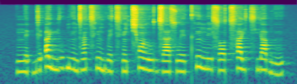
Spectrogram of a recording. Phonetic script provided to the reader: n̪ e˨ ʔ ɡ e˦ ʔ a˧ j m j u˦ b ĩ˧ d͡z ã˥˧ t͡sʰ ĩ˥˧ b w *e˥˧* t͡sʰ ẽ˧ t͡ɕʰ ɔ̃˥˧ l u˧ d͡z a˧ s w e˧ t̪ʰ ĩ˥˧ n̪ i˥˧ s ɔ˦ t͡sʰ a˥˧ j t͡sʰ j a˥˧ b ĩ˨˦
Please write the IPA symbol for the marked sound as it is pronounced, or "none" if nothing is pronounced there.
e˧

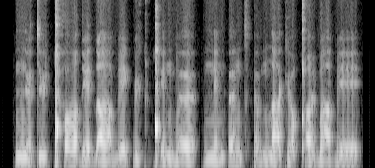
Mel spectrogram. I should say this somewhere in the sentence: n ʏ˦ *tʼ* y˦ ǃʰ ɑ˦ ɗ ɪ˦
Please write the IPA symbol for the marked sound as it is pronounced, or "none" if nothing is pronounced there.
t̪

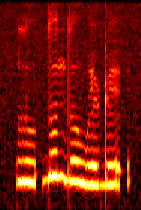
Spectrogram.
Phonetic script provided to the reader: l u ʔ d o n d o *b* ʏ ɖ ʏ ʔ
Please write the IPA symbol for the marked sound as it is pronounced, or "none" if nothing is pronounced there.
w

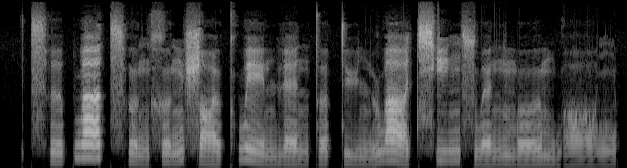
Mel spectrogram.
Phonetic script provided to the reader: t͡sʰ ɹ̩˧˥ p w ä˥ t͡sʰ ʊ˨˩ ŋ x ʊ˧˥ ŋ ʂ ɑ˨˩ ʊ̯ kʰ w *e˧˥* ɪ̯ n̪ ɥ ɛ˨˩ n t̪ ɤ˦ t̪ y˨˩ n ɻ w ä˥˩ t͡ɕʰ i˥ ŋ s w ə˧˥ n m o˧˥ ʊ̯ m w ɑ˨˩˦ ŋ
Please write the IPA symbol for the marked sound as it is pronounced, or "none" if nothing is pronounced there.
e˥˩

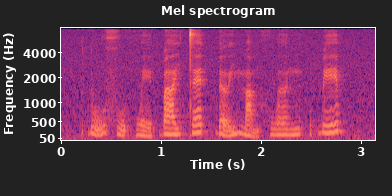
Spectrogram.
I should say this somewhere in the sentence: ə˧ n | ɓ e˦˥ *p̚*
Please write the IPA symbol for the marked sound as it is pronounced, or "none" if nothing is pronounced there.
p̚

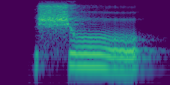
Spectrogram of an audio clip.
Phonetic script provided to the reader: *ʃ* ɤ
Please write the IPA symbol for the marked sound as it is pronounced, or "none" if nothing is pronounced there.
ʃ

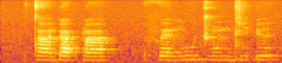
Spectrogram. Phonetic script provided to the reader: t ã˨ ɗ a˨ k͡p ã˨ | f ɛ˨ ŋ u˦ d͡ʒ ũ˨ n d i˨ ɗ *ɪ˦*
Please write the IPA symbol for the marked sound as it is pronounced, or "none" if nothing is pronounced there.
ɪ˦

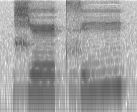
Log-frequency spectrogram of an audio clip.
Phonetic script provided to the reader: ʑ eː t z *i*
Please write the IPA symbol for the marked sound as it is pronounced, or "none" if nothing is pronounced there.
i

